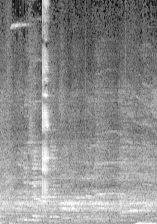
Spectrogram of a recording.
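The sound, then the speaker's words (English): Beer glasses clink together once in a toast, a short bright ring standing out over a steady background of crowd chatter and bar noise. “Well, cheers.”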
